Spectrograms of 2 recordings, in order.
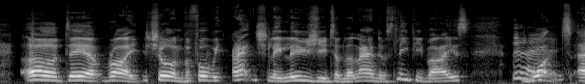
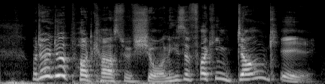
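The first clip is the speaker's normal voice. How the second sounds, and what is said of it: Put-on Welsh accent. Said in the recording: “describe somebody as a donkey in a Welsh accent”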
